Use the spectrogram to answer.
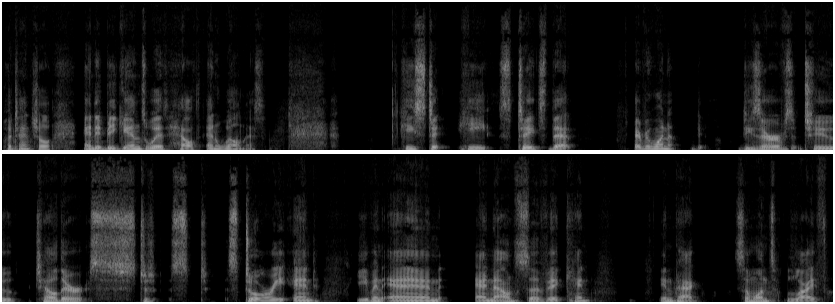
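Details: Adult man who stutters, with blocks and repetitions in his own speech; stuttering.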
